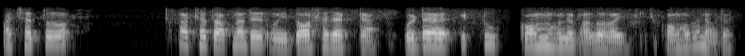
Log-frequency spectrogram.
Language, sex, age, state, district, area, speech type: Bengali, male, 30-45, West Bengal, Purulia, urban, conversation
